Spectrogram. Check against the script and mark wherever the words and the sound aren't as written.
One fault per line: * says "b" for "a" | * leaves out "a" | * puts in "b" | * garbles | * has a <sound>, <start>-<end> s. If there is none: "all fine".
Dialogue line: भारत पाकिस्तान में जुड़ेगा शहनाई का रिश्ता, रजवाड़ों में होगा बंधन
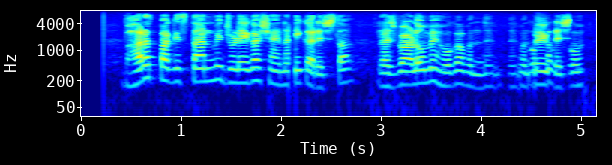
* has a dropout, 2.1-2.1 s
* garbles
